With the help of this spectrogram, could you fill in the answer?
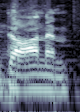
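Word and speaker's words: Agahnim: I've never known how to pronounce his name. Aghanim.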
